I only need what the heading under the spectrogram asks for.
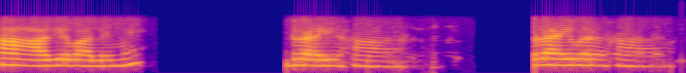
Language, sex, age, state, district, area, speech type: Hindi, female, 60+, Madhya Pradesh, Jabalpur, urban, conversation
